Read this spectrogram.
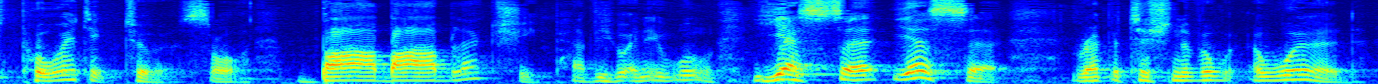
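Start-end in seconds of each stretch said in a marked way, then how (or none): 1.6-5.0 high, bouncy nursery-rhyme delivery; lilting children's rhyme, higher voice; nursery rhyme recital. Shown as a demonstration. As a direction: chant it in matched pairs, pitched up. Recites nursery rhyme to show repetition.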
